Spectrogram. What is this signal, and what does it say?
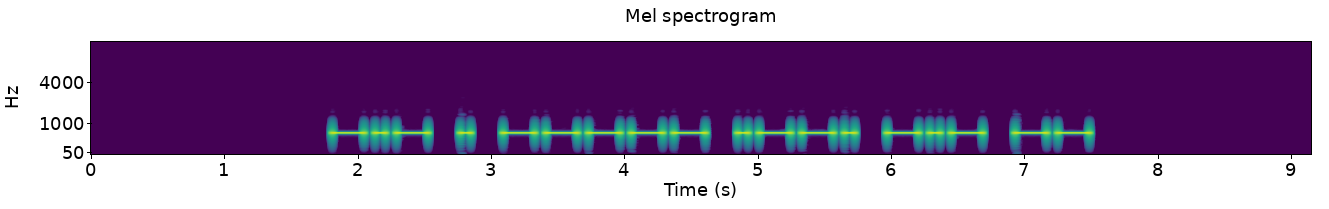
Morse code, heard as a keyed tone, about 15 wpm, 700 Hz. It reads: KE0PKM
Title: USA Call Signs - 6 Characters - Repeated 3x - 15wpm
